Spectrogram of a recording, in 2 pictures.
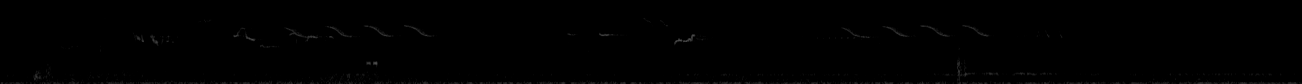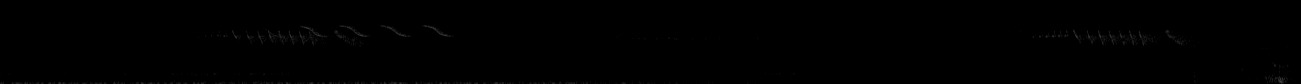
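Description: Faint woodland birdsong: a songbird sings four short phrases, each a quick run of four or five repeated high notes, about six or seven seconds apart, with a few shorter bird calls in between.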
